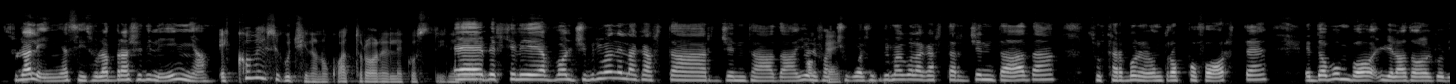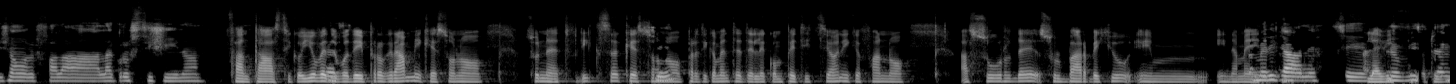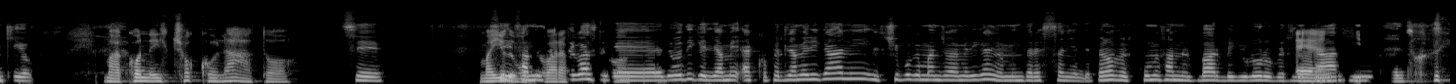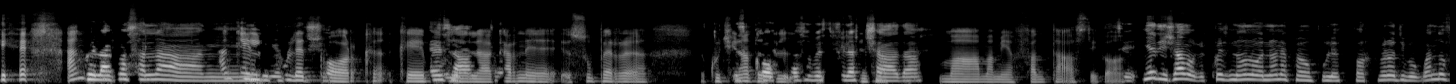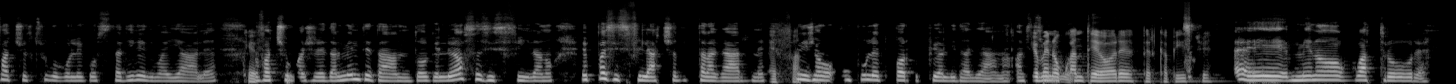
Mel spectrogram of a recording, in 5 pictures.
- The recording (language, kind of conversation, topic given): Italian, unstructured, Come scegli cosa mangiare ogni giorno?
- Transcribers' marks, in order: static; distorted speech; tapping; laughing while speaking: "così"; in English: "il pulled pork, che"; in English: "pulled pork"; other background noise; "Quindi" said as "uini"; "diciamo" said as "ciamo"; in English: "pulled pork"; "almeno" said as "lmeno"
